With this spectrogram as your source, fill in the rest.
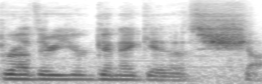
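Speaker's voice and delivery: hushed stage whisper. Half-whispering in character to a fellow player at the bar: half-whispering. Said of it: "I'm just gonna whisper".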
